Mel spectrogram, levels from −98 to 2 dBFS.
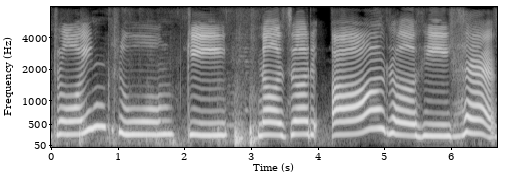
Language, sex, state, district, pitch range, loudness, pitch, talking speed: Hindi, male, Punjab, Fazilka, 265-295 Hz, -13 LUFS, 280 Hz, 65 wpm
